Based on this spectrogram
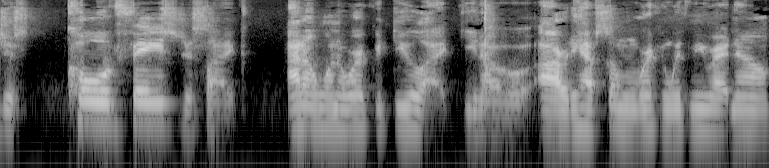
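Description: In an American accent, a man talks at a fairly quick pace with a fairly high pitch and monotone, flat intonation, in a dry, close sound with no echo. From Sacramento area, California (grew up in North Highlands, from Stockton). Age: young. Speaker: podcast host. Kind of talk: casual interview conversation. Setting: live stream.

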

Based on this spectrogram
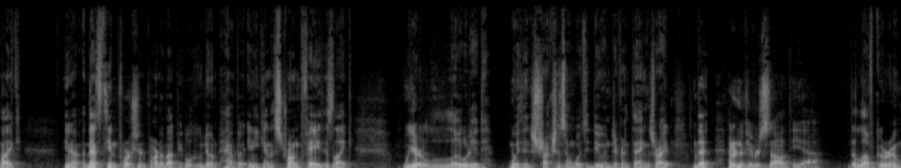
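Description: Very deep, low male voice with vocal fry, ordinary pitch variation and a fairly quick pace on a very clean recording with a silent background. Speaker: podcast host. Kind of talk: casual chat. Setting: studio. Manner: loud.

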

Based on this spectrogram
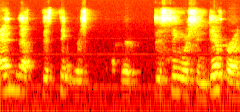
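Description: A man speaks with a high pitch and ordinary pitch variation. His tone is fairly bright.

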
